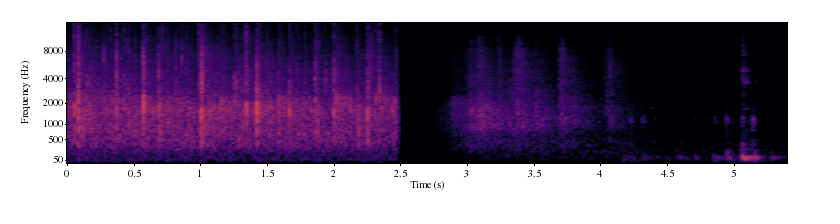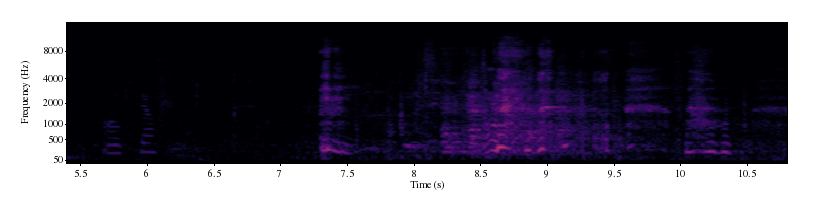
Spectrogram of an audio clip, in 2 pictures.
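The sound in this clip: Audience applause in a church welcoming the next speaker, a dense burst of clapping for about two seconds that stops abruptly, followed by scattered chuckles and quiet talk.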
